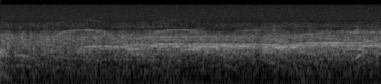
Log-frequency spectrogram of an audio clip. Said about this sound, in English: The crowd, the crowd goes crazy.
